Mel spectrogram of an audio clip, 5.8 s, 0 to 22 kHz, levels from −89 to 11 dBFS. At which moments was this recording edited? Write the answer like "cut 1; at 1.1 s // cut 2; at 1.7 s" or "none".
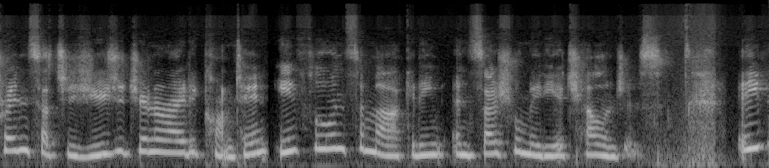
cut 1; at 2.0 s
